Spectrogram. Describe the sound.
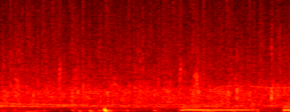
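A live stage show audience applauds to welcome the star of a casino revue. The clapping is steady and dense, with a sharp accent near the start.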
